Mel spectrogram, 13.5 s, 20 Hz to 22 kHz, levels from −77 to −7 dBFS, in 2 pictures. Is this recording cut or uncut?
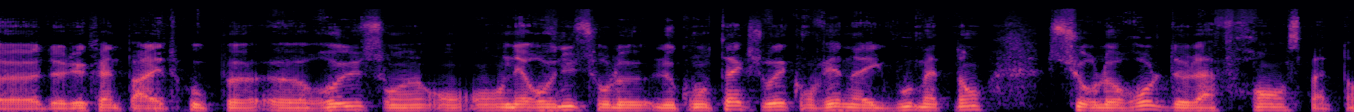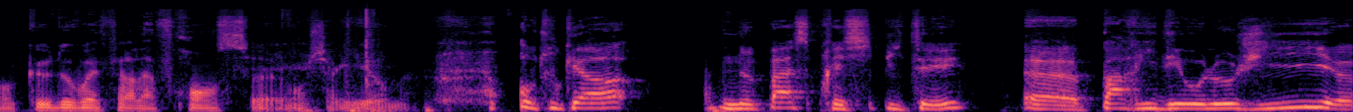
uncut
